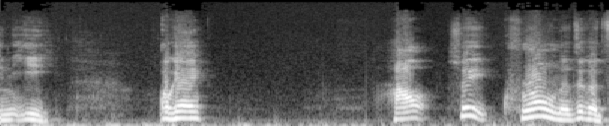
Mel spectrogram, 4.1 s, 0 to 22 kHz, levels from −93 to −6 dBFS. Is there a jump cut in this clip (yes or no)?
no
